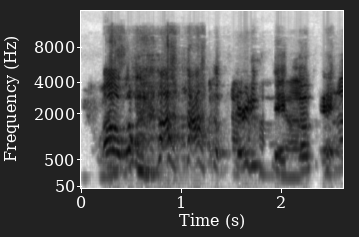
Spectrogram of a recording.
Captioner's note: laughs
